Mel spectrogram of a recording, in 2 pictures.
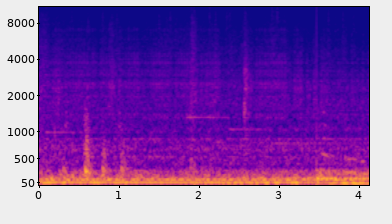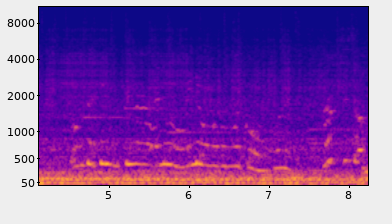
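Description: A steady low rumble, such as a window air conditioner running, with a few light knocks early on; from about halfway in, a person hums a wavering tune over it.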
